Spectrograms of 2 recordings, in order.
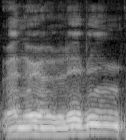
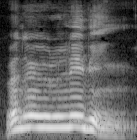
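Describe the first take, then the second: First: Slow, ending falls flat and sure; falling, certain tone. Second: Slow and high, curious, ending lifted; curious rising tone. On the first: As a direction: end it down, like you already know. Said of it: "이렇게 묻는 거고". (끝을 내려 단정 짓듯이) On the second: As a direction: ask it like you really want to know. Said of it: "이렇게 끝을 올려도 되는 거예요". (궁금한 듯 끝을 올려서) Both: Shown as a demonstration.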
